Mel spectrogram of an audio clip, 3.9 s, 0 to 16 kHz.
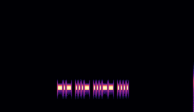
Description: Morse code, heard as a keyed tone, about 40 wpm, 700 Hz. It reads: KV3H
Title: USA Call Signs - 4 Characters - 4x Character Spacing - 40wpm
